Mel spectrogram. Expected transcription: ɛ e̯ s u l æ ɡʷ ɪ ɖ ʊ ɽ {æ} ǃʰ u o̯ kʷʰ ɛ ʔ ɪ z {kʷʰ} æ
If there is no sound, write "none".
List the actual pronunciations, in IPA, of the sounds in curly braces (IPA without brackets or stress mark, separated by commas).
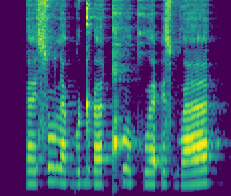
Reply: ɜ, ɡʷ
